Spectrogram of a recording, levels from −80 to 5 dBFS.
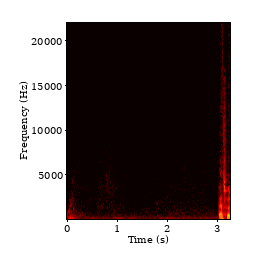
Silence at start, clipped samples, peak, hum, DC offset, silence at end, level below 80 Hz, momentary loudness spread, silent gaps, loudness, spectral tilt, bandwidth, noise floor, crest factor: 0 s; under 0.1%; -14 dBFS; none; under 0.1%; 0 s; -76 dBFS; 18 LU; none; -40 LUFS; -5.5 dB/octave; over 20 kHz; -66 dBFS; 28 dB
